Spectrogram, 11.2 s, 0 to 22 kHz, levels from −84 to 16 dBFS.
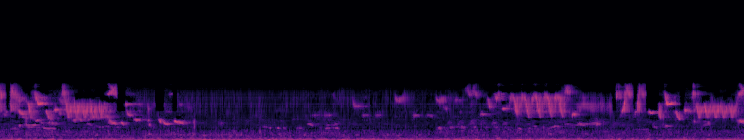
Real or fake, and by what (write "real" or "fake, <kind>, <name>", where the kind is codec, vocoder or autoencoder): fake, vocoder, BigVGAN v2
